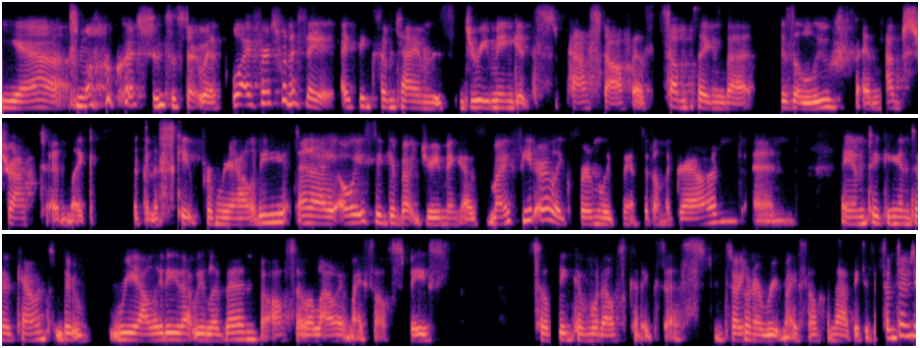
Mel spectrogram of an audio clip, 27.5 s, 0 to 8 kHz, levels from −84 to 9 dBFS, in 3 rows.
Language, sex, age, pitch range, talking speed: English, female, 20-39, 170-210 Hz, 185 wpm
